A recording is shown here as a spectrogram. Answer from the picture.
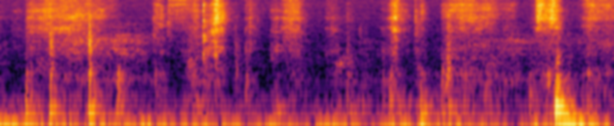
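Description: A sheet of paper being folded down and creased by hand on a wooden table: irregular rustling and rubbing strokes as the fingers run along the fold. A brief louder low sound comes near the end.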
